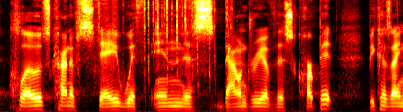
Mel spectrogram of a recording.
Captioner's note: computer keys clicking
